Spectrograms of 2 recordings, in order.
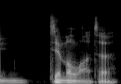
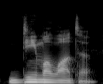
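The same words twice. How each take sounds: First: The first syllable sounds like 'dem'. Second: The first syllable has a long 'ee' vowel. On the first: The speaker calls it wrong. "a lot of people say Di Malanta, like, like Demi" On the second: The speaker calls it right. "hard E sound with the I"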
